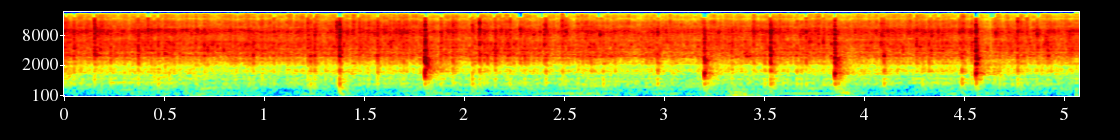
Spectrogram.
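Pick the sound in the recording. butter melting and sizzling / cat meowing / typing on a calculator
butter melting and sizzling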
